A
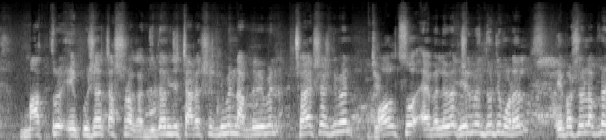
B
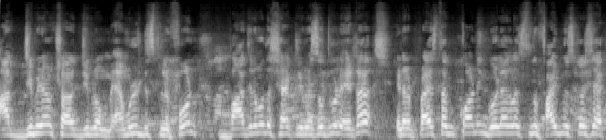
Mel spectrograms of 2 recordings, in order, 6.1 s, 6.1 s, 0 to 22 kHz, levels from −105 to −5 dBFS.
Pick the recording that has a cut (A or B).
A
